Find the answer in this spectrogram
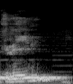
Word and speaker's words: grain: Lalu seed, ya, fiber, biji-bijian grain. Bacanya grain atau green ya? Grain, green, bukan green ya.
